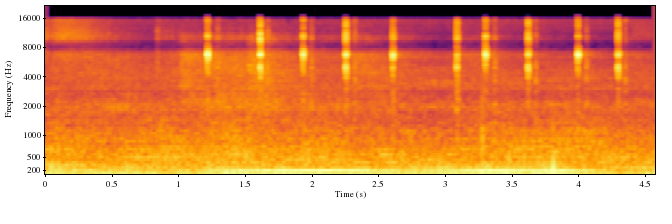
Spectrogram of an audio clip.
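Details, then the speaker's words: Porsche 986 Boxster, engine running, convertible top switch pressed: top relay clicks sharply two to three times a second but roof won't move; fault traced inside roof relay controller. "hear that clicking the light see the relay here that's the relay there the relay is clicking all right so it's clicking but nothing's happening"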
